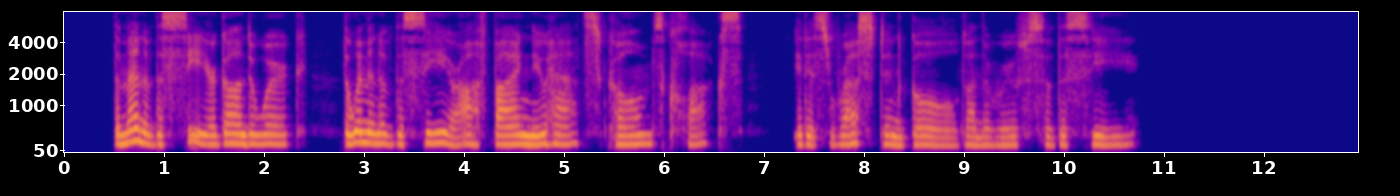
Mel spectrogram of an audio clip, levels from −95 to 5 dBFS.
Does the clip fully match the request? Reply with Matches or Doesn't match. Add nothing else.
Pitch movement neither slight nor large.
Doesn't match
